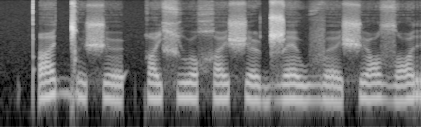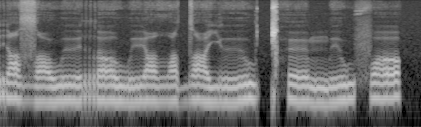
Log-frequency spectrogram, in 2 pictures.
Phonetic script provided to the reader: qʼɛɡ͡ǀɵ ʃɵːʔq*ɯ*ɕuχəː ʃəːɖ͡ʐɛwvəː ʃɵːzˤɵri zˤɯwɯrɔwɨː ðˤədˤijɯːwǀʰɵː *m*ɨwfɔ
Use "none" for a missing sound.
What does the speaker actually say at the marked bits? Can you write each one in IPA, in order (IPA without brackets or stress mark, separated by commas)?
ɯ, m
